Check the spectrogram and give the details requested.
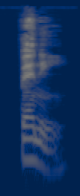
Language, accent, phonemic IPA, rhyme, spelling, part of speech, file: English, Australia, /ˈbɛni/, -ɛni, benny, noun / verb, En-au-benny.ogg
- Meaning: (noun) An amphetamine tablet; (verb) To take amphetamines; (noun) 1. Alternative letter-case form of Benny (“tantrum”) 2. Alternative letter-case form of Benny (“one-hundred-dollar bill”) 3. A benefit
